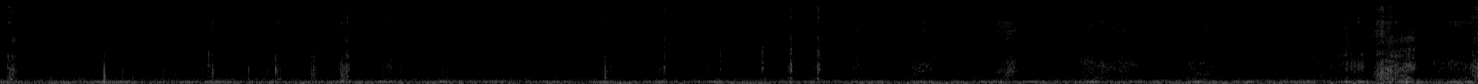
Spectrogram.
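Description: Hands with long painted nails brush and scratch across a large heart-shaped pillow with a soft stuffed body, covered in reversible teal and green plastic sequins sewn on fabric, flipping the sequins over. The result is a series of quick, bright scratchy clicks and rasping swishes, some longer and hissier toward the end, over a steady low hum.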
